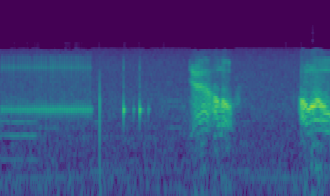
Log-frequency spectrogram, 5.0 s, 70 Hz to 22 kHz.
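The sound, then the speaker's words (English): A steady telephone tone hums, then a few sharp clicks of dialing follow, and two short buzzy bursts sound like the line ringing, thin, with no talk over it, as a call is placed to Villa 3 at the Wilshire Gardens. “So I found a phone and called Villa 3 at the Wilshire Gardens.”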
